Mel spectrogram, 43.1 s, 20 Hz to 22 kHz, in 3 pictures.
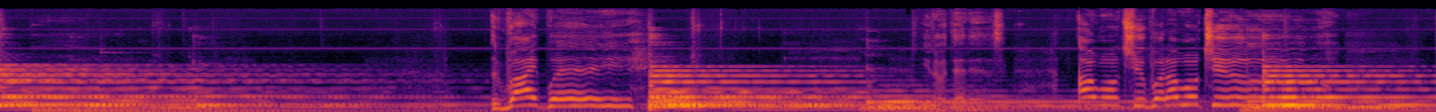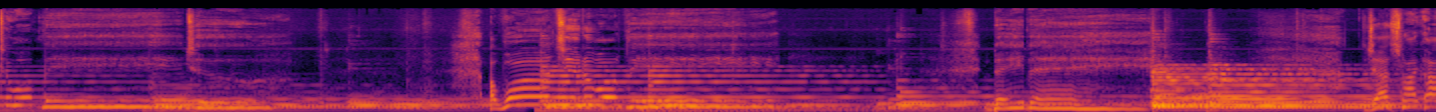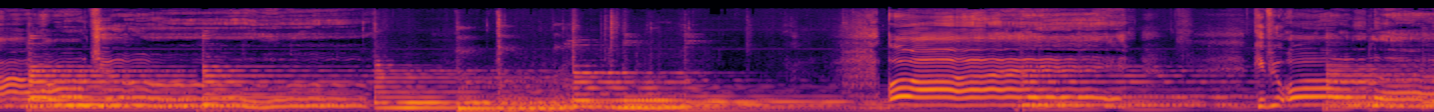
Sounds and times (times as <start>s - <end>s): Electric piano: 0.0s - 43.0s.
